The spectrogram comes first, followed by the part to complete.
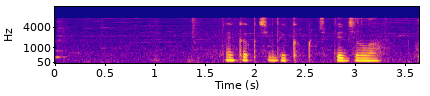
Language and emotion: Russian, neutral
